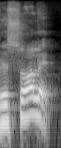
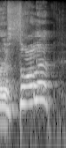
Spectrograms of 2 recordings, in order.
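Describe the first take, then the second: First: It is said flatly, without enthusiasm. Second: It is said with real excitement. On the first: The listener does not really like the song. "And I'd be like, all right, this ain't that good" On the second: The listener truly likes the song. "I could trust that just based on your reaction"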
